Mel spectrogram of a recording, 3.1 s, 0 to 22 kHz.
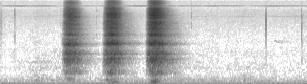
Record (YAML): exhalation_length: 3.1 s
exhalation_amplitude: 3060
exhalation_signal_mean_std_ratio: 0.39
survey_phase: alpha (2021-03-01 to 2021-08-12)
age: 45-64
gender: Male
wearing_mask: 'No'
symptom_fatigue: true
symptom_change_to_sense_of_smell_or_taste: true
symptom_onset: 12 days
smoker_status: Never smoked
respiratory_condition_asthma: false
respiratory_condition_other: false
recruitment_source: REACT
submission_delay: 1 day
covid_test_result: Negative
covid_test_method: RT-qPCR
